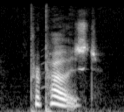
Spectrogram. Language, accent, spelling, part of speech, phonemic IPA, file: English, US, proposed, verb / adjective, /pɹəˈpoʊzd/, En-us-proposed.ogg
- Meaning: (verb) simple past and past participle of propose; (adjective) Suggested or planned but not yet implemented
